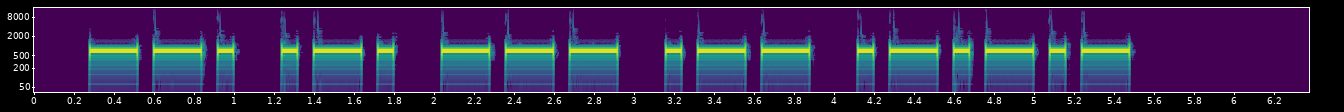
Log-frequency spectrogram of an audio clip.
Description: Morse code, heard as a keyed tone, about 15 wpm, 700 Hz. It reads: GROW.
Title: Sentences from Top 1000 Words - Review Part 2 - 15wpm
